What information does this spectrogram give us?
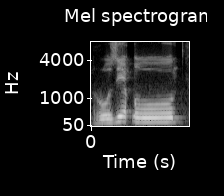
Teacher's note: را پیش رو، زا زیر زی، قاف واو پیش قو، رزقوا، واو ساکن سے پہلے پیش ہے، حروف مدہ ہے، 1 الف کے برابر کھینچ کر پڑھیں گے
